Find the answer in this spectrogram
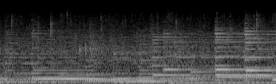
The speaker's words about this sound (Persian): این همون کاریه که گاهی وقتا من وقتی بارون میباره میکنم. دستمو میگیرم زیر بارون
